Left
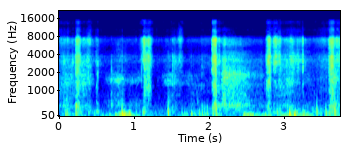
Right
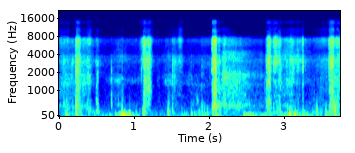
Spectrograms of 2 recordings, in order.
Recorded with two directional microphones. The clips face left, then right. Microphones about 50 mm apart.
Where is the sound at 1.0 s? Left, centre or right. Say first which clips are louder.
Right 4 dB; right.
